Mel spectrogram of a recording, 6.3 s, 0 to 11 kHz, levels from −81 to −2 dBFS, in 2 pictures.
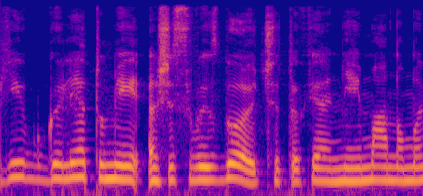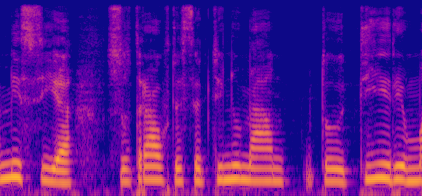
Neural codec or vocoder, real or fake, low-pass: codec, 44.1 kHz, 7.8 kbps, Pupu-Codec; fake; 9.9 kHz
